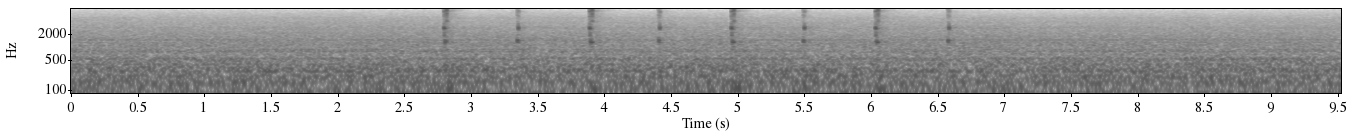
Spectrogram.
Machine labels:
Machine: valve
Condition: normal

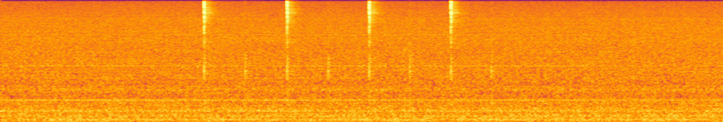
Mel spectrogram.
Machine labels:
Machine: valve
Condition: normal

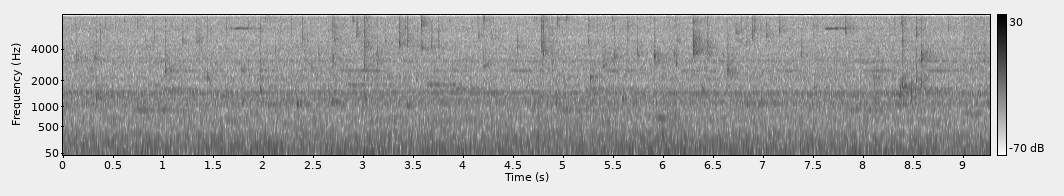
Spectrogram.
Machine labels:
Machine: pump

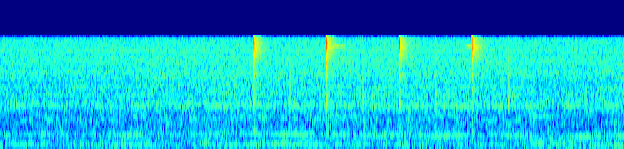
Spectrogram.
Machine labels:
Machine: valve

